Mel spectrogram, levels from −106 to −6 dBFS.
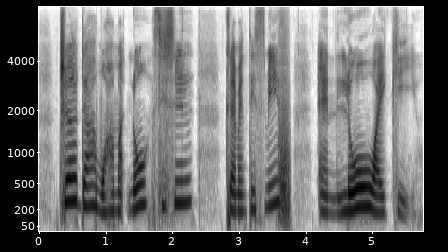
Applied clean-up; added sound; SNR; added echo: none; none; none; none.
